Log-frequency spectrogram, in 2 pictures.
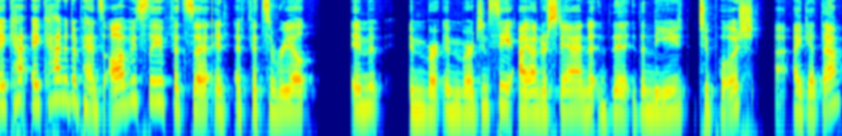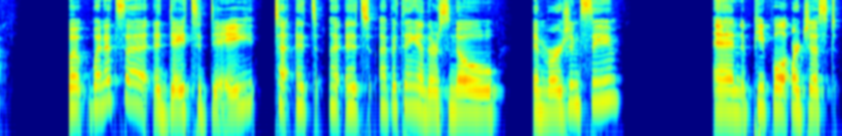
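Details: Adult woman with a lifelong stammer, native English speaker and fluent in Hebrew as a second language, who says it is now worse in Hebrew and worsens with pressure, anxiety and being rushed: stuttering.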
